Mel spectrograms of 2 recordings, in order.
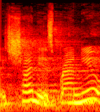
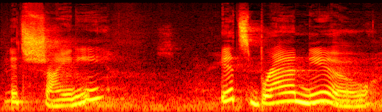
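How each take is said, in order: First: "shiny, brand new" rattled off in protest; quick, run-together insistence; mildly flustered arguing; emotional brain spinning. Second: Slow, separated echo of "shiny... brand new"; drawn-out, patient correction; thinking brain. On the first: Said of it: "emotional brain does this really fast spinning". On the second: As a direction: repeat it back deliberately, with long pauses. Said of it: "Thinking brain finally says". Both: Acted.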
